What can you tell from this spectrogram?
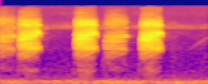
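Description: Three loud, harsh Florida scrub jay calls, each a raspy burst evenly spaced about half a second apart, with quiet background between them.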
